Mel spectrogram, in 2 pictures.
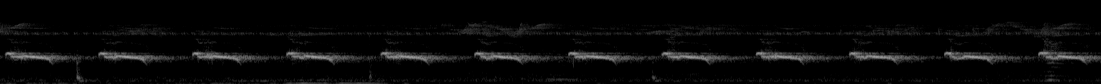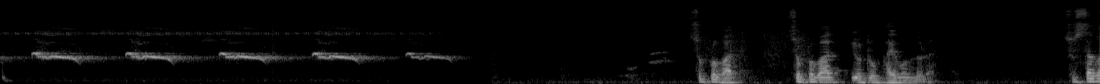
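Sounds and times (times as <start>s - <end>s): insects droning: 0.0s - 15.9s.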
